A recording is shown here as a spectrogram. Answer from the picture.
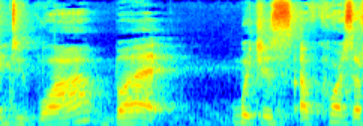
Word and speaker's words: Du Bois: And I used to say Dubois, which is of course a French last name, but I actually read more on him, and he actually didn't like the French pronunciation of his name.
